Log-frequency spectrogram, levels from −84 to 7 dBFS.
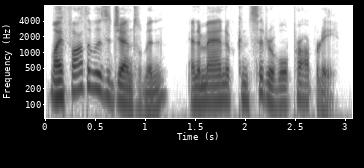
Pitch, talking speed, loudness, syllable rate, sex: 125 Hz, 215 wpm, -21 LUFS, 7.3 syllables/s, male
